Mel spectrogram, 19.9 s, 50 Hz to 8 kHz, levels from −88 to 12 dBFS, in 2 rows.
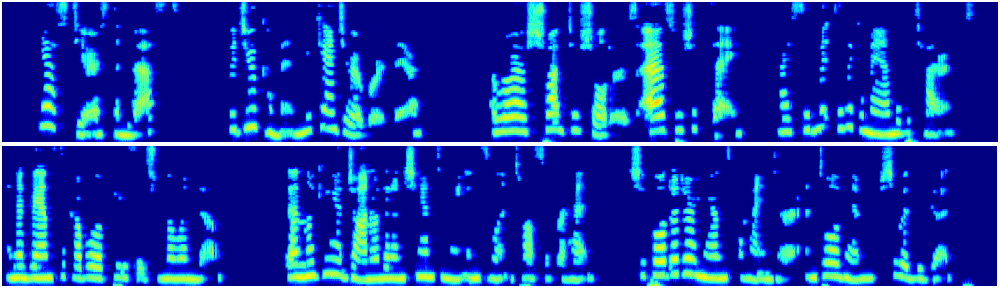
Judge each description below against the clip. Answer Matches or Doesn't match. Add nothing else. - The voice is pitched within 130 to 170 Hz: Doesn't match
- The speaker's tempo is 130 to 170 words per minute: Doesn't match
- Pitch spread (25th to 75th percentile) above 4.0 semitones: Matches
